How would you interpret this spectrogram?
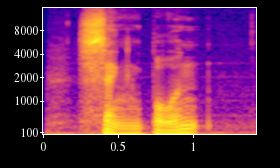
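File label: "sìhng bún", Cantonese; cost; 成本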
